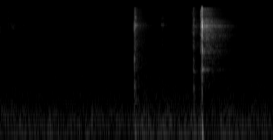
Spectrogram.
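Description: CRKT Fossil folding knife flipped open on its freshly oiled ball-bearing pivot: a light click about a second in, then a loud sharp snap half a second later as the blade swings out and locks open. The blade opens fast, like an assisted opener.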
